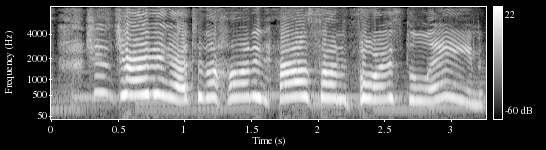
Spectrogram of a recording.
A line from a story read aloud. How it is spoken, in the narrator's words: she sobbed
